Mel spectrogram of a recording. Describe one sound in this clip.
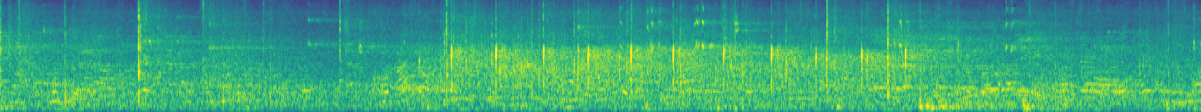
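Badminton rackets strike a shuttlecock back and forth in a large echoing hall.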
